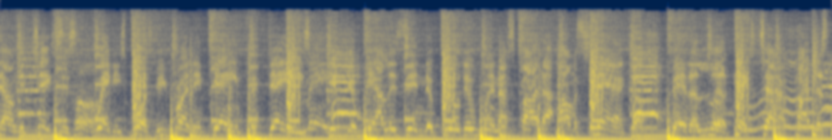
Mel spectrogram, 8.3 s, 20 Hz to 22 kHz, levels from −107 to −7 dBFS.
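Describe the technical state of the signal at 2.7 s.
At 2.7 s the signal is intact, with no audible fault at that point.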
